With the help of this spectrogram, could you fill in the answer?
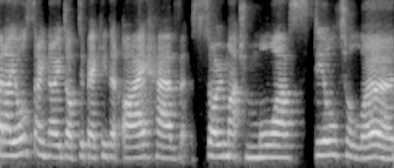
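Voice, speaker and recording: An Australian accent, bright and sharp in tone, with fairly even intonation. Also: woman. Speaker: holistic health practitioner and call host. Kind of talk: online group call hosting, interview.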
